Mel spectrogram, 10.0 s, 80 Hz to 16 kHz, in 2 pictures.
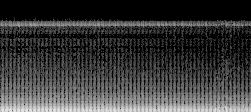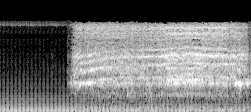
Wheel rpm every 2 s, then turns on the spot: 0, 0, 0, 100, 150.
none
